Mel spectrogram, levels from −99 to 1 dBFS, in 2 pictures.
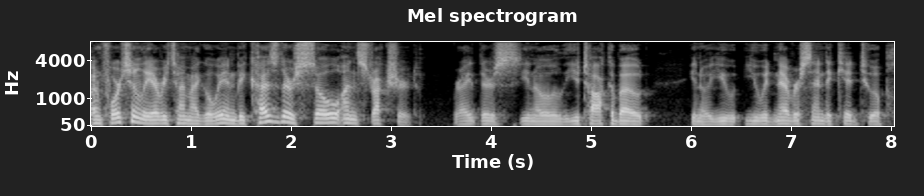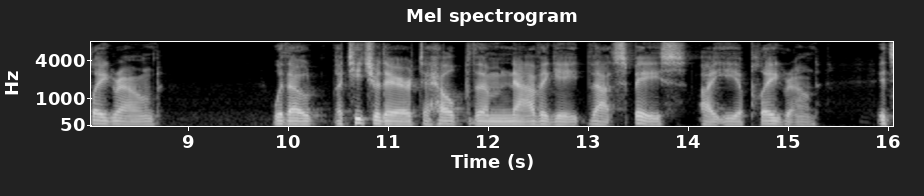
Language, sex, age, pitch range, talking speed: English, male, 30-49, 105-125 Hz, 160 wpm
